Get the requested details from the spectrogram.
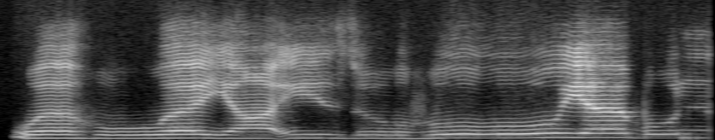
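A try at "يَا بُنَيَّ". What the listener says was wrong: panjang. Wa huwa ya'iduhu ya bunayya panjang ya-nya ya.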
